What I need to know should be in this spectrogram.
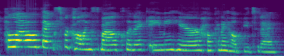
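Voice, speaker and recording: A bright, fairly high female AI receptionist handles a customer service call. She is polite and helpful with scripted phrasing, and the playback sounds echoey and a bit muffled. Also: big pitch swings, fast. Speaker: AI phone receptionist.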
